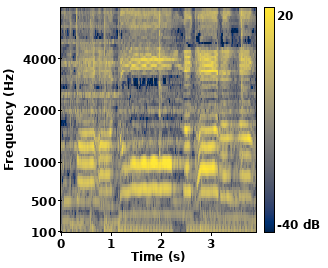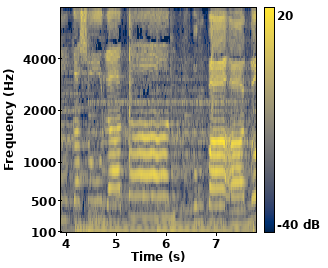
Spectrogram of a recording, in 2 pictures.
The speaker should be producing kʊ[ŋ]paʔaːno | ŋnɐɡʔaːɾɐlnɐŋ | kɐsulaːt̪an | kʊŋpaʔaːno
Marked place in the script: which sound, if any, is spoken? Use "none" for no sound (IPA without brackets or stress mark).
ŋ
